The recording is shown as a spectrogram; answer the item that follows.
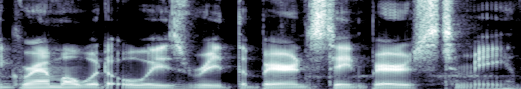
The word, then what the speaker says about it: Berenstain: that way but I remember her saying Berenstain and saying it was pronounced stain even though it was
